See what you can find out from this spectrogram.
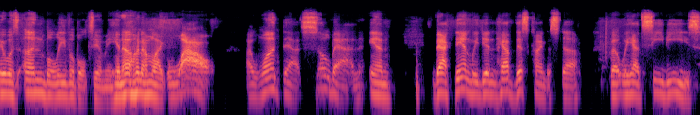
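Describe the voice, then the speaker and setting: Here is a man with an unremarkable speaking voice at medium pitch. He talks at a fairly slow pace with ordinary pitch variation. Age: 50s. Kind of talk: interview answer. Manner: casual, conversational.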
